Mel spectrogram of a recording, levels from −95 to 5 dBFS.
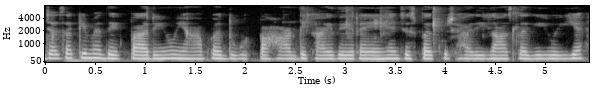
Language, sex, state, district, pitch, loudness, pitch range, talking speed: Hindi, female, Chhattisgarh, Sukma, 190 Hz, -16 LUFS, 190-200 Hz, 240 wpm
